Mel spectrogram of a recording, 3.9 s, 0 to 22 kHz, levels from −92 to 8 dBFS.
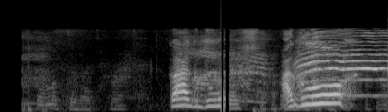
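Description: A short speech clip with one problem: from about 2.21 to 2.31 s, roughly a tenth of a second, there's a short glitch that comes from damaged data in the compressed stream. Some bytes in that stretch were lost or scrambled, so the decoder couldn't make sense of those frames, lost its sync and had to hunt for the next valid frame header before clean audio picked up again.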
